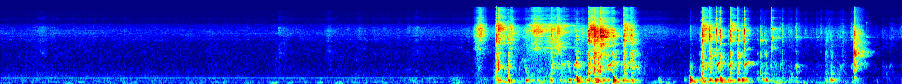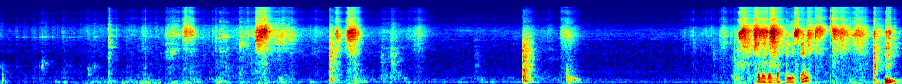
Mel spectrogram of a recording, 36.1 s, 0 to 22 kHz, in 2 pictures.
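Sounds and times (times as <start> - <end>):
faint steady hum: 0.0 - 34.4.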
